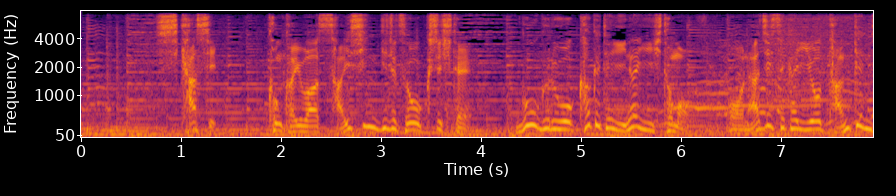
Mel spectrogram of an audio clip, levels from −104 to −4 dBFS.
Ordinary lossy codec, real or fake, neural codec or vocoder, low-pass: none; real; none; 7.2 kHz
